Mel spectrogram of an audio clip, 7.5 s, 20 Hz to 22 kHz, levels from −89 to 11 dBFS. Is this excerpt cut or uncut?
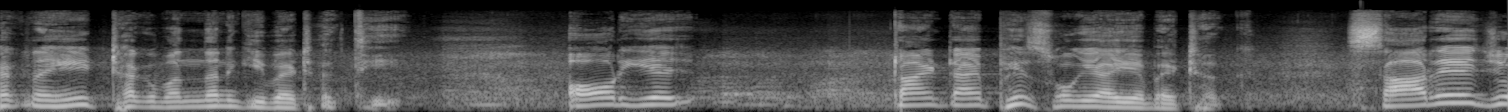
uncut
